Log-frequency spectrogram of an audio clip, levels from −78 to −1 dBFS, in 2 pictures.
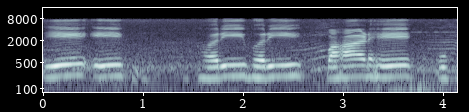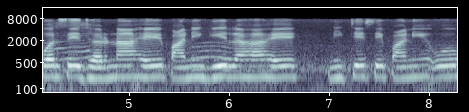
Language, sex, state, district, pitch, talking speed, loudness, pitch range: Hindi, female, Maharashtra, Mumbai Suburban, 210 Hz, 130 wpm, -15 LUFS, 200-215 Hz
